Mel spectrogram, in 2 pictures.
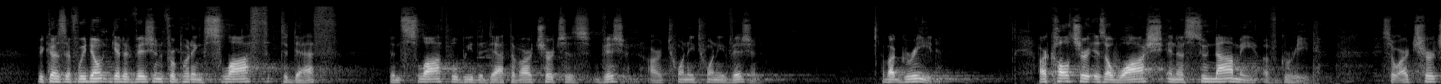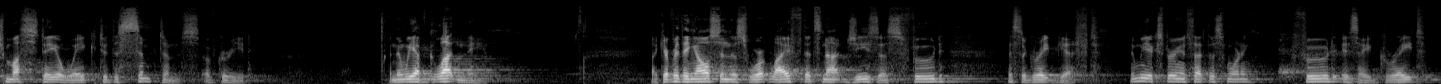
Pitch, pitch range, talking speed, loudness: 120 Hz, 110-130 Hz, 160 wpm, -22 LUFS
